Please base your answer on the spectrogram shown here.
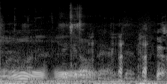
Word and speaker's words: Louisville: Oh, my mother-in-law is from Tennessee, and she goes, "You got to say it like you got marbles in your mouth." It's Louisville. Louisville.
